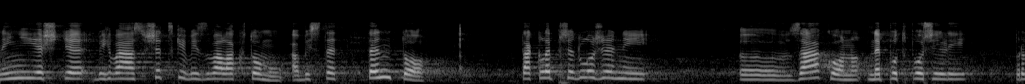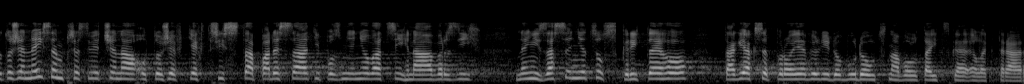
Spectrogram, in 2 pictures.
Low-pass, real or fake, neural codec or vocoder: 7.2 kHz; real; none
